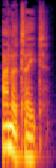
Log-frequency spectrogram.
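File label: "annotate", British English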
